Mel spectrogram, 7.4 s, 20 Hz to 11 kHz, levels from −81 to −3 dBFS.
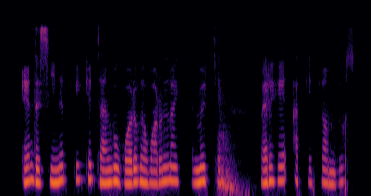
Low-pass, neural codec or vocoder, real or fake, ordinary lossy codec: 7.2 kHz; codec, 16 kHz, 1 kbps, X-Codec, WavLM features, trained on Multilingual LibriSpeech; fake; none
